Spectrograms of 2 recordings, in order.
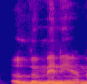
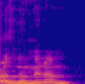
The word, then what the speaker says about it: aluminium: different particulate sized Nano particulate aluminium as you all say it or aluminum anybody over here I'm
